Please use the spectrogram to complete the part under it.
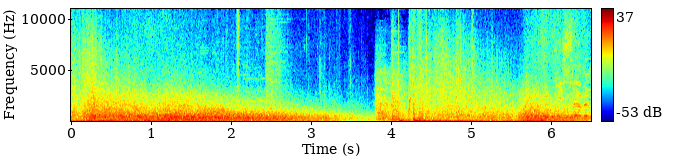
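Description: Artillery barrage in Company of Heroes 3, a dense rumbling wall of shell impacts and booms rolling on throughout, with a brief dip before the blasts resume.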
